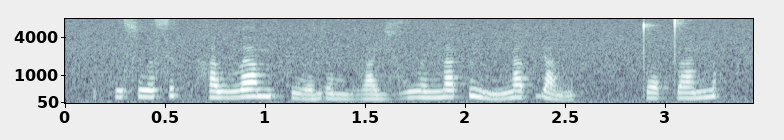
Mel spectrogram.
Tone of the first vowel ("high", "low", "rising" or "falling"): rising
